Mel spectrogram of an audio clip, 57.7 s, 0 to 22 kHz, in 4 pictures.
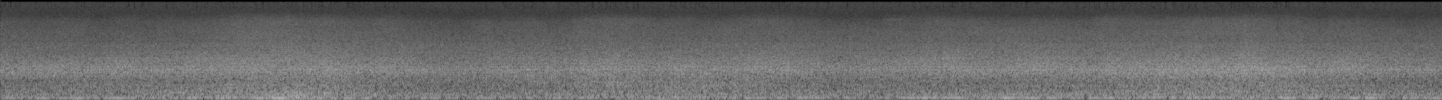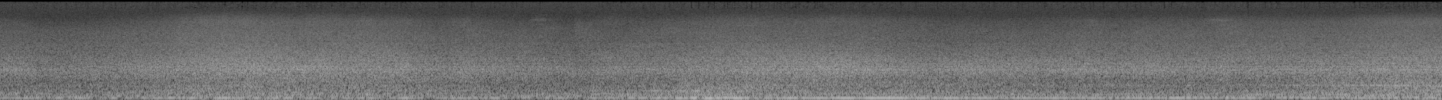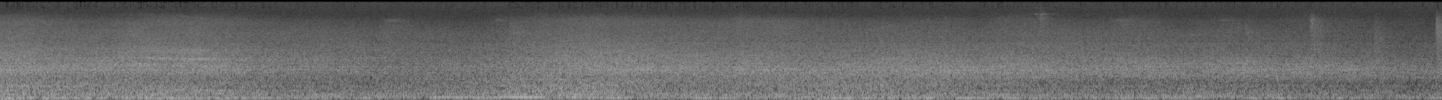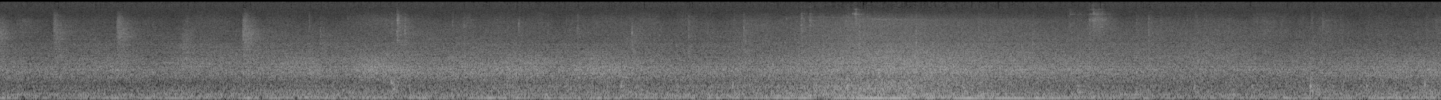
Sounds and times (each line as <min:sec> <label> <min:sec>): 0:00.0 traffic 0:57.6
0:53.5 footsteps 0:57.6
